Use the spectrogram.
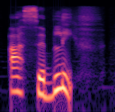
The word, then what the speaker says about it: asseblief: In Afrikaans, please is asseblief." She pronounced it slowly. Asseblief. Asseblief, Elias practiced.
